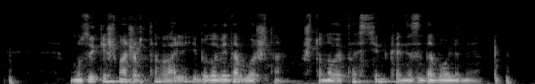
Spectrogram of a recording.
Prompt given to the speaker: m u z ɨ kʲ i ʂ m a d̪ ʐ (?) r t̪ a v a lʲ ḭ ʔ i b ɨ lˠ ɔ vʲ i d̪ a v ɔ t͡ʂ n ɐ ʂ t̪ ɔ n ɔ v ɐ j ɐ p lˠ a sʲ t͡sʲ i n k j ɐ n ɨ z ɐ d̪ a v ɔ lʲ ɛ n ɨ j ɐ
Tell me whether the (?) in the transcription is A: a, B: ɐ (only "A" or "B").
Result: B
